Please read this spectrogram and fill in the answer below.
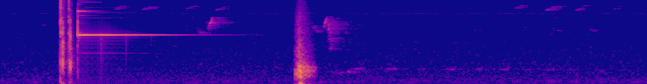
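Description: Two quick sharp knocks, then a ringing ding that fades away over about two seconds; a single louder knock follows about three seconds in, with faint short high chirps in the background.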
